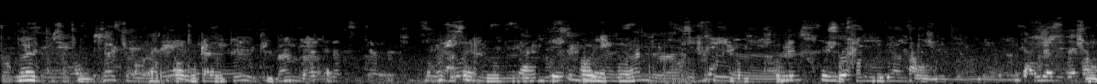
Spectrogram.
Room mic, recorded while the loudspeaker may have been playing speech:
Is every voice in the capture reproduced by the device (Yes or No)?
Yes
